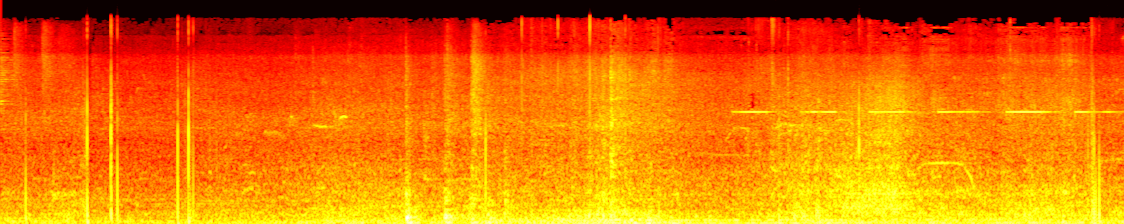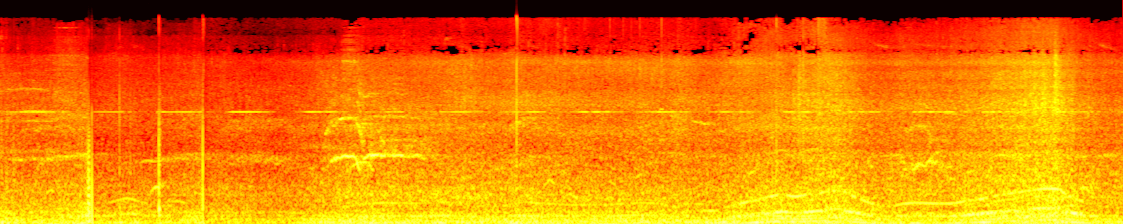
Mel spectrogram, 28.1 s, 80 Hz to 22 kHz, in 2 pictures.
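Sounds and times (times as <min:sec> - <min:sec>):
construction machinery engine rumble: 0:00.0 - 0:28.0
reversing alarm beeping: 0:09.1 - 0:26.8.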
